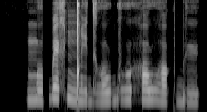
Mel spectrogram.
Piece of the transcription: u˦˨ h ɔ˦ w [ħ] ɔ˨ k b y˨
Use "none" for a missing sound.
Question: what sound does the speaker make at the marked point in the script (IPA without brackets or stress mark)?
ɦ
